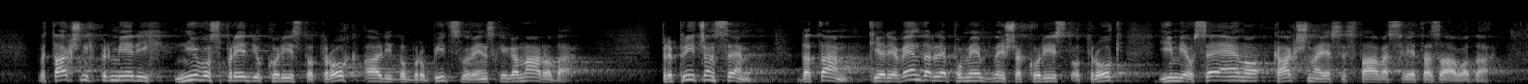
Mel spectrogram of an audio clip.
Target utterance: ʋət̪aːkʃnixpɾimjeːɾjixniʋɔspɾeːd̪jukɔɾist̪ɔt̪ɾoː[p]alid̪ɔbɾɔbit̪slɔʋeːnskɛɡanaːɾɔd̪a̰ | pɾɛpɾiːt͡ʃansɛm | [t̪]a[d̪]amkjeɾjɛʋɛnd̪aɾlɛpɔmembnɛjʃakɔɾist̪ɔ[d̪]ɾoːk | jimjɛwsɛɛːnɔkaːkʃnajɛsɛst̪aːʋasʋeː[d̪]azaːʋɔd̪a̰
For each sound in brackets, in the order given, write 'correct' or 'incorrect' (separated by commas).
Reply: incorrect, incorrect, incorrect, incorrect, incorrect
